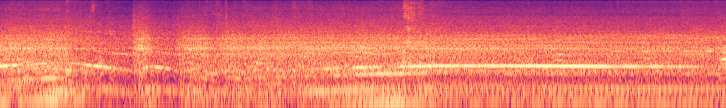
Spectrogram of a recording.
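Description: Vintage single-deck bus's diesel engine pulling under way, heard from inside the saloon. The engine note rises, drops away about two seconds in as at a gear change, then climbs again and holds steady.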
